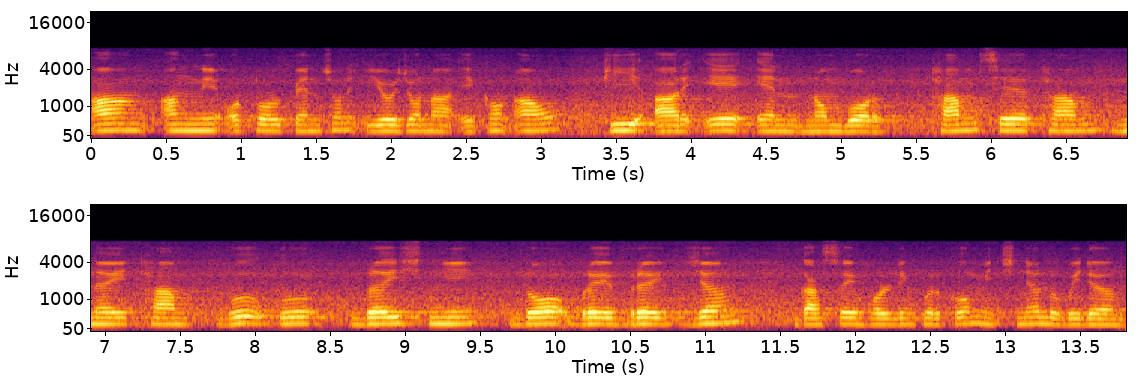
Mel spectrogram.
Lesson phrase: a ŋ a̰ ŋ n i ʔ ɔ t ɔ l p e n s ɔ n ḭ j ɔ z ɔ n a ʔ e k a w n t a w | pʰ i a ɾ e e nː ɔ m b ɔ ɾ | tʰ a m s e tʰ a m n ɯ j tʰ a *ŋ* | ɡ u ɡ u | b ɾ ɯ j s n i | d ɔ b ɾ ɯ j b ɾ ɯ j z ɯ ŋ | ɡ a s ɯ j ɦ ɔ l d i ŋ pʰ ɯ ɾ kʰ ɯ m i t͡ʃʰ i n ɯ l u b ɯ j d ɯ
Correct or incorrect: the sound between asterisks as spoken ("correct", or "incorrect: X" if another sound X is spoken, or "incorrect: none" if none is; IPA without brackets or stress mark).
incorrect: m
